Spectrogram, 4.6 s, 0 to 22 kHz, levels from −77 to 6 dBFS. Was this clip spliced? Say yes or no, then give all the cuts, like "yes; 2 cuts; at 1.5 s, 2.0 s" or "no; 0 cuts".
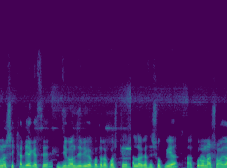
yes; 3 cuts; at 1.1 s, 2.6 s, 3.6 s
